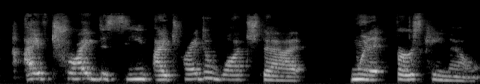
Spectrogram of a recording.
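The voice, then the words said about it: Speaking very loudly. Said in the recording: “I'm talking really loud”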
